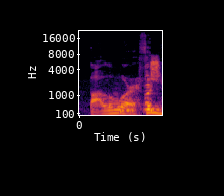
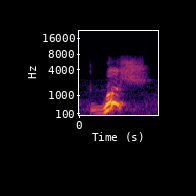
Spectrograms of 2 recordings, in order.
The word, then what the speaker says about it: Rush: Roosh doesn't have an accent over it. The show should be Rush. There's no accent. I can ask a Hispanic right now, hey, how do you say Rush? They will say Rush. They're not going to be like, oh, yeah, way instead of Rush. They're going to say Rush.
